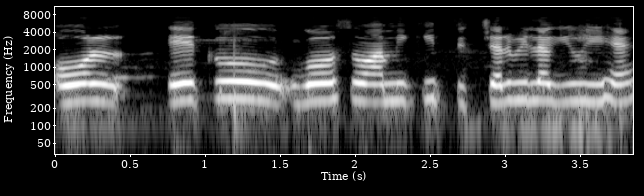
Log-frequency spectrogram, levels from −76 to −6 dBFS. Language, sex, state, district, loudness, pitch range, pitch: Hindi, female, Uttar Pradesh, Muzaffarnagar, -12 LUFS, 255-285 Hz, 265 Hz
